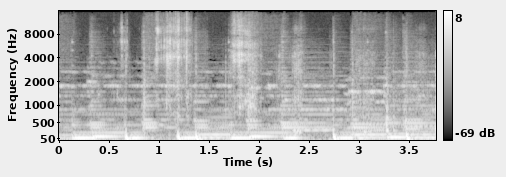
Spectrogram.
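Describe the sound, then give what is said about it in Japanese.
Crisp crunching as someone bites into a takoyaki-flavoured puff pastry snack: a few dry, brittle crackles over a steady tonal background. “うん想像と違ううんすごいめっちゃたこ焼きの味ですもちろん甘みもあるんですあのサクサクのパイ生地”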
